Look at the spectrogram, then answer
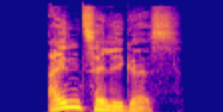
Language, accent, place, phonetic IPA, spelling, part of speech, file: German, Germany, Berlin, [ˈaɪ̯nˌt͡sɛlɪɡəs], einzelliges, adjective, De-einzelliges.ogg
- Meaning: strong/mixed nominative/accusative neuter singular of einzellig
